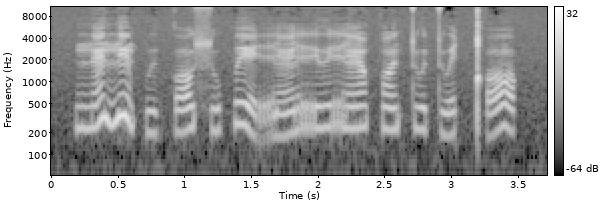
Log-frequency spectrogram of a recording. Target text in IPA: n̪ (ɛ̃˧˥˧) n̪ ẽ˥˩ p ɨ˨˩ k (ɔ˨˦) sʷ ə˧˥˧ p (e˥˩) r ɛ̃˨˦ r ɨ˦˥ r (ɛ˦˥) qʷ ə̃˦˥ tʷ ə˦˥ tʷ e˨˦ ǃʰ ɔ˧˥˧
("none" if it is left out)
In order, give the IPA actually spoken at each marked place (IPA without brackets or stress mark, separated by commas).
ɛ̃˧˥˧, ɔ˨˦, e˥˩, ɛ̃˦˥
